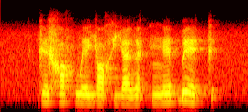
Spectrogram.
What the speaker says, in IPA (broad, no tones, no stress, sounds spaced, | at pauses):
k e x ɒ x w e j ɒ x j æ ð æ k ŋ e ɓ e k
